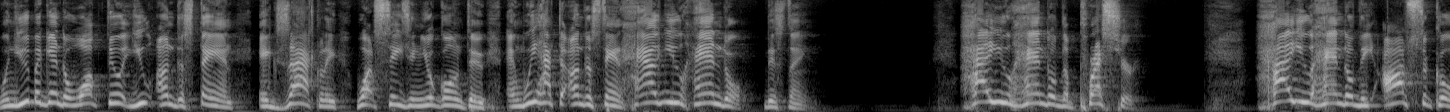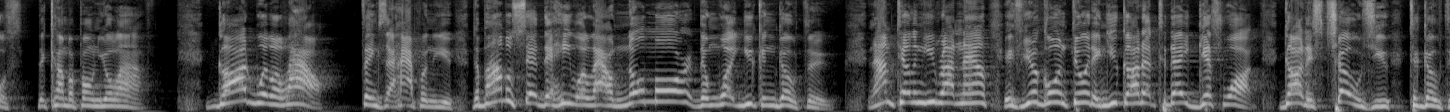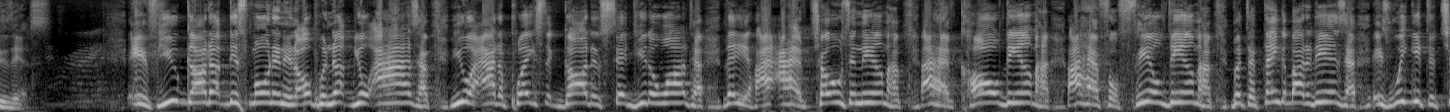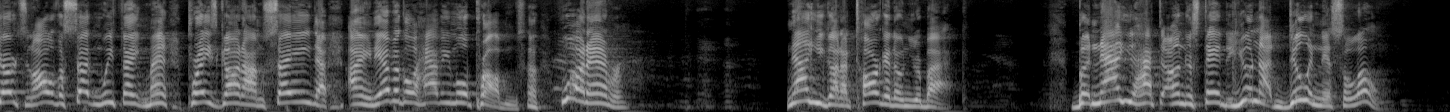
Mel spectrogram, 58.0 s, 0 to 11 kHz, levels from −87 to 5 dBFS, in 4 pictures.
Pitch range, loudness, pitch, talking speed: 190-285 Hz, -24 LUFS, 250 Hz, 180 wpm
